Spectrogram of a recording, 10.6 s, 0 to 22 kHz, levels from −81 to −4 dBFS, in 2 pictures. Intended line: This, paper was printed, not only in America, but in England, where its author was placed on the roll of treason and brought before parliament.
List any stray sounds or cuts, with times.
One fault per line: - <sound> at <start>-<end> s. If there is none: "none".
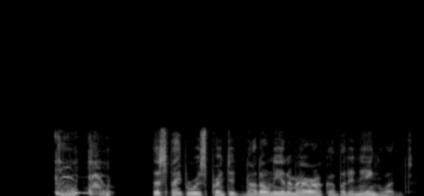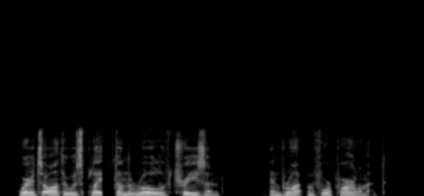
- laugh at 0.7-1.4 s
- dropout at 6.6-6.7 s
